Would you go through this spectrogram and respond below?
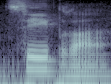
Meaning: zebra
- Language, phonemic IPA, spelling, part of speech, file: German, /ˈtseːbʁa/, Zebra, noun, De-Zebra.ogg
